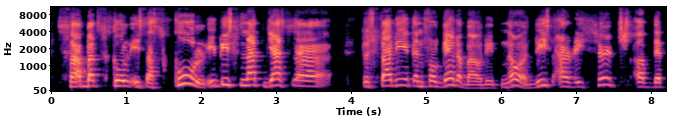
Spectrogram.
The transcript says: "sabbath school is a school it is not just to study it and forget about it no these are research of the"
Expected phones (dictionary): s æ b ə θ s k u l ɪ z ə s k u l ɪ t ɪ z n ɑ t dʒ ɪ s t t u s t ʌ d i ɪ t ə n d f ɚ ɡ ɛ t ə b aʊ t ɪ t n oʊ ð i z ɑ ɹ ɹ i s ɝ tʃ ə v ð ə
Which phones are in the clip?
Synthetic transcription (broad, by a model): s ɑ b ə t s k u l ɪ s ə s k u l ɪ t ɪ s n ɑ t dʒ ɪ s t t u s t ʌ d i ɪ t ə n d f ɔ ɡ ɛ t ə b aʊ t ɪ t n oʊ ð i s ɑ ɹ ɹ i s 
